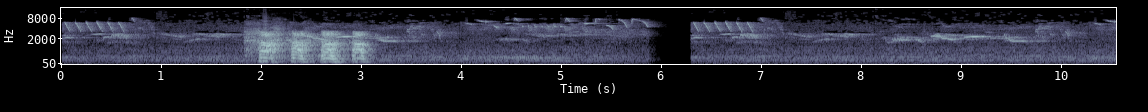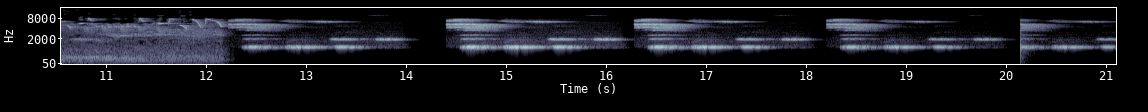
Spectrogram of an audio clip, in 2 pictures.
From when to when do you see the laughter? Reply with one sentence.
The laughter can be heard from 1.8 to 3.0 s.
